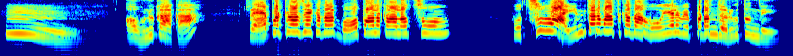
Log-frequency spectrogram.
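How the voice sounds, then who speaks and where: A woman's voice: sits high, very animated, a little slow, sharp tone, no echo, studio quality, full character voice. An actress playing a sensible, caring female devotee giving practical advice. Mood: concerned. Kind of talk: devotional drama dialogue.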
